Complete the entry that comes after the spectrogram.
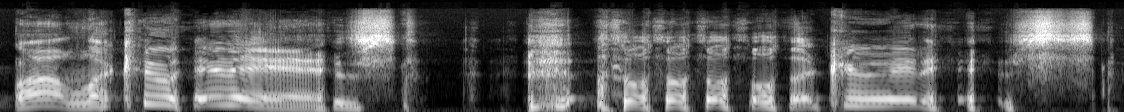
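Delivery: high, very slow sarcastic sing-song; mock greeting. Streamer replaying his reaction to her, high slow taunt. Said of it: "was like".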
